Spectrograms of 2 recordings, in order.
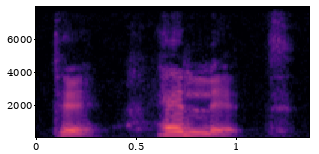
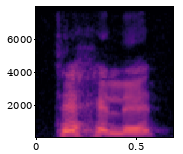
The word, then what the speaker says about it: Tehelet: the blue, is spelled, the pronunciation is tehelet. Not tehelet, nor tehelet. It's not tehelet. And so sometimes you'll hear people mispronouncing it, saying tehelet. Tehelet, because it's E-L-E-T. Tehelet. T-I-H-E-L-E-T. Tehelet. So when you have a double segol, the enunciation, the pronunciation, goes on the first syllable.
